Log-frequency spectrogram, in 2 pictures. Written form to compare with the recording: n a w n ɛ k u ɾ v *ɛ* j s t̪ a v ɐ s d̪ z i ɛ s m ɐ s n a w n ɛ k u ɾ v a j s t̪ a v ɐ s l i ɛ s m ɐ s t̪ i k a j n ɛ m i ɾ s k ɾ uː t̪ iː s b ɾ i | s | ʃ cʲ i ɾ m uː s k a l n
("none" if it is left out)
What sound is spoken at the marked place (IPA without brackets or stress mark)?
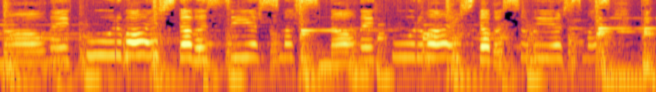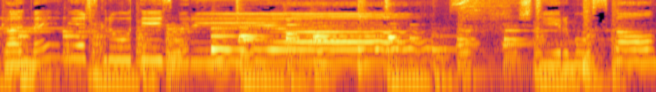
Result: a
